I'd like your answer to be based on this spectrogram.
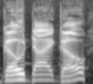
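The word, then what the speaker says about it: Godiego: Go Daigo. And then when I looked it up, it spelled that way anyway. It spelled exactly how you would go, die, go. – Go. But it's Go Daigo.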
